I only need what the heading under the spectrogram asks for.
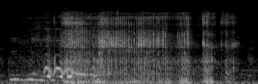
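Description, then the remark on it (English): Someone mimics a cow snoring: a voiced, moo-like start slides into a long, raspy, breathy snore, ending in a couple of short snorting bursts. “Well, it made her sleepy. And so she kind of, moo, and fell out. And she's snoring.”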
